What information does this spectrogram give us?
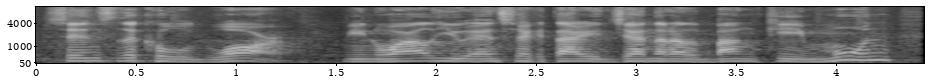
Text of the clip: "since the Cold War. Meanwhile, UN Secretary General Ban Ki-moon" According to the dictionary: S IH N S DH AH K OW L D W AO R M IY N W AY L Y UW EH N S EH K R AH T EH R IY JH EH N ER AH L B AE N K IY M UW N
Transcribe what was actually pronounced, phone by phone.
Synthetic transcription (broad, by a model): S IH N S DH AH K OW L D W AO R M IY N W AY L Y UW EH N S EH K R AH T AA R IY JH EH N ER AH L B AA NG K IY M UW N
